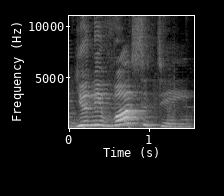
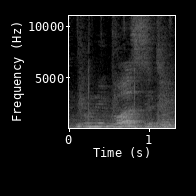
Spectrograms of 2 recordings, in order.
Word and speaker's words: university: in ity or ity, we put the stress or place the accent before the syllable. For example, ability, Ability, capacity, capacity, generosity, generosity, sensibility, sensibility, charity, charity, clarity, clarity, trinity, trinity, electricity, electricity, university, university, speciality.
